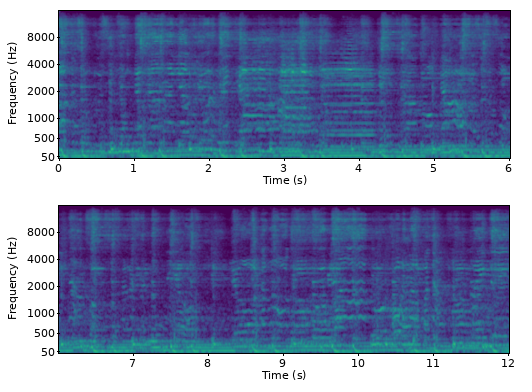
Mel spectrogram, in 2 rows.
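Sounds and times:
live band dance music: 0.0s - 12.0s
person singing: 0.0s - 12.0s.

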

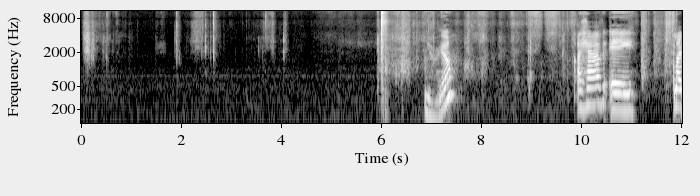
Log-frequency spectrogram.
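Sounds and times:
paper rustles and taps: 11.2s - 12.0s.

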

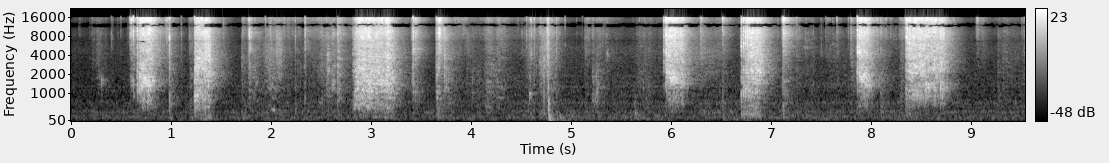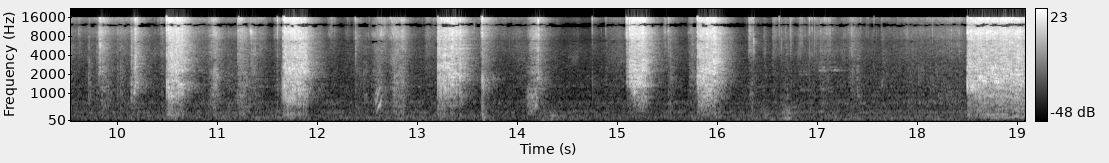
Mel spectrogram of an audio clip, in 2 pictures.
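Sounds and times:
packing tape ripping from dispenser: 0.6s - 3.9s, 5.9s - 8.9s, 9.8s - 14.3s, 15.1s - 16.2s, 18.5s - 19.0s.

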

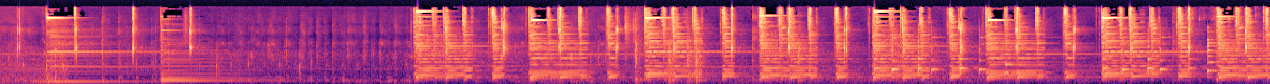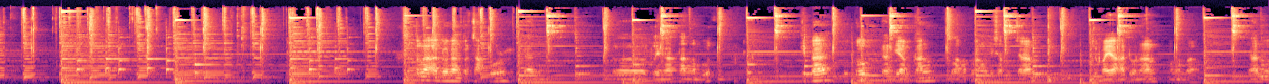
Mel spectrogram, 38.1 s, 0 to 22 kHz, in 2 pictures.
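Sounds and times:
plucked ukulele tune: 10.2s - 25.4s.

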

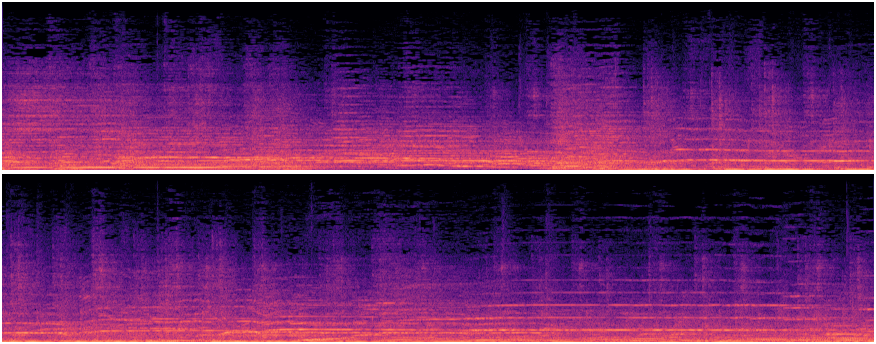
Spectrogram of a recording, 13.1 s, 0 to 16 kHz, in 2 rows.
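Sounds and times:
live band playing waltz: 8.8s - 9.3s
spectators cheering and shouting: 8.8s - 9.4s
steady bass line: 8.8s - 9.5s.

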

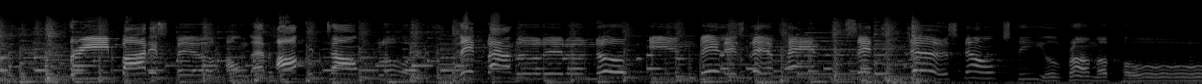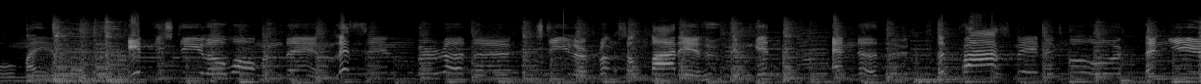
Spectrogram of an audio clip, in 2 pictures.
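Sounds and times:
country band playing: 0.0s - 9.4s, 12.2s - 24.0s.

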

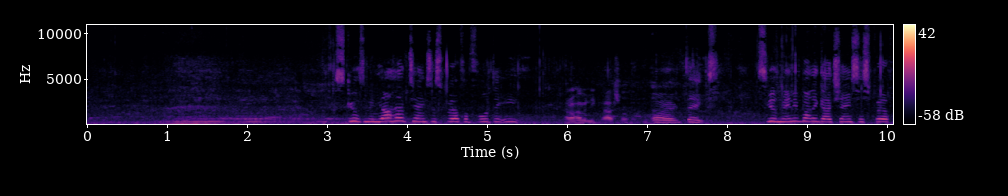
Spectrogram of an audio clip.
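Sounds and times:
car engine hum passing: 0.0s - 4.2s.

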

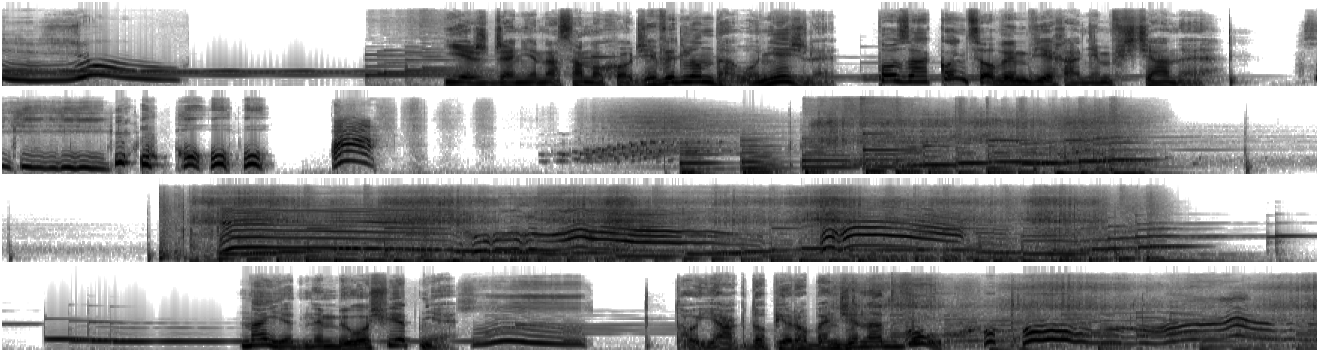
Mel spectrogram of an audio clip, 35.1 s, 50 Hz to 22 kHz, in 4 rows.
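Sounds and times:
cartoon monkey chattering: 8.8s - 11.4s.

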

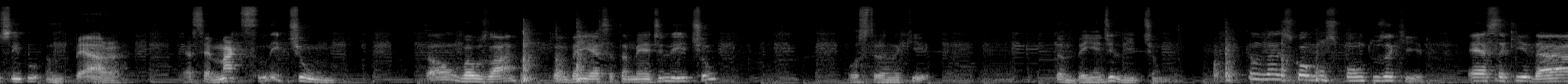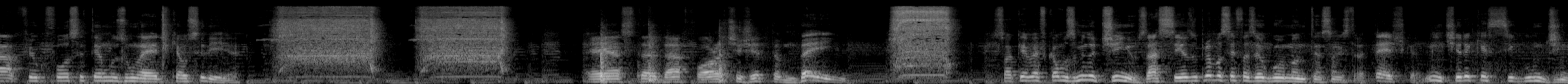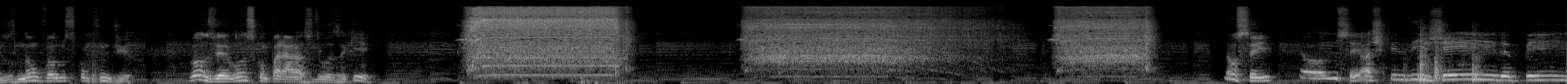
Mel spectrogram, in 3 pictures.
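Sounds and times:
cordless drill whine: 18.3s - 20.8s, 24.6s - 25.3s, 35.9s - 37.7s, 38.7s - 43.0s.

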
